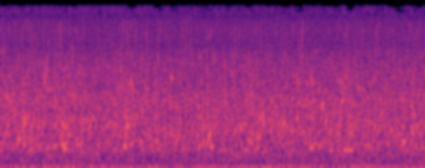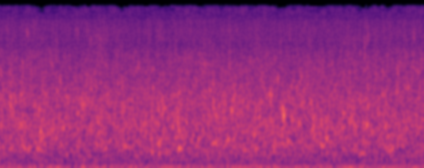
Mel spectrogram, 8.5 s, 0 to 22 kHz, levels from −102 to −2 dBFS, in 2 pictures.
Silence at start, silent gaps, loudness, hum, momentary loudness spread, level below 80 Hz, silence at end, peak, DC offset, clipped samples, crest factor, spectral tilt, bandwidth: 0 s; none; -34 LUFS; none; 2 LU; -50 dBFS; 0 s; -14 dBFS; under 0.1%; under 0.1%; 22 dB; -1 dB/octave; 19 kHz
